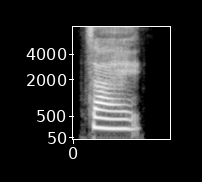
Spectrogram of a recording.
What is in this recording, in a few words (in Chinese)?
"栽", Chinese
